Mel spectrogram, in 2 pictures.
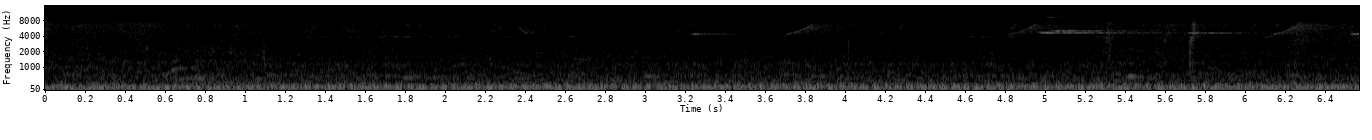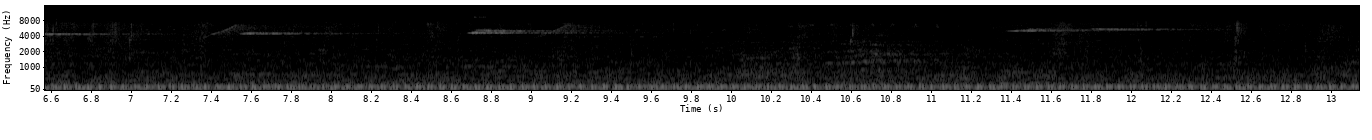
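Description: Faint forest ambience: a bird repeats short, high chirps, quick upward sweeps alternating with brief level notes, about once a second, over a low steady hum.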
